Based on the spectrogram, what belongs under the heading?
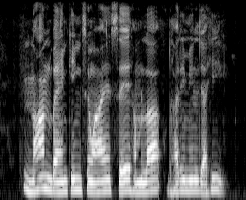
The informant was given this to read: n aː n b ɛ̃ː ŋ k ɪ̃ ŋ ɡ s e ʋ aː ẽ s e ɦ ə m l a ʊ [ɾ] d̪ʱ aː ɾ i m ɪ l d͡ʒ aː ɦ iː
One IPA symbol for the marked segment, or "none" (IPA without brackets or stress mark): none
